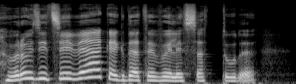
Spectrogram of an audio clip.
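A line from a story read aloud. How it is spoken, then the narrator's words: Laughing. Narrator (Russian): засмеялся Дарио Нахарис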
